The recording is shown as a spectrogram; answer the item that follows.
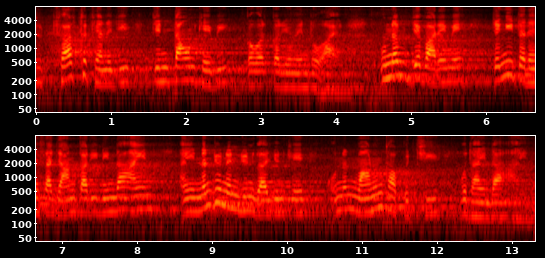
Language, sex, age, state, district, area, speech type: Sindhi, female, 60+, Rajasthan, Ajmer, urban, spontaneous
